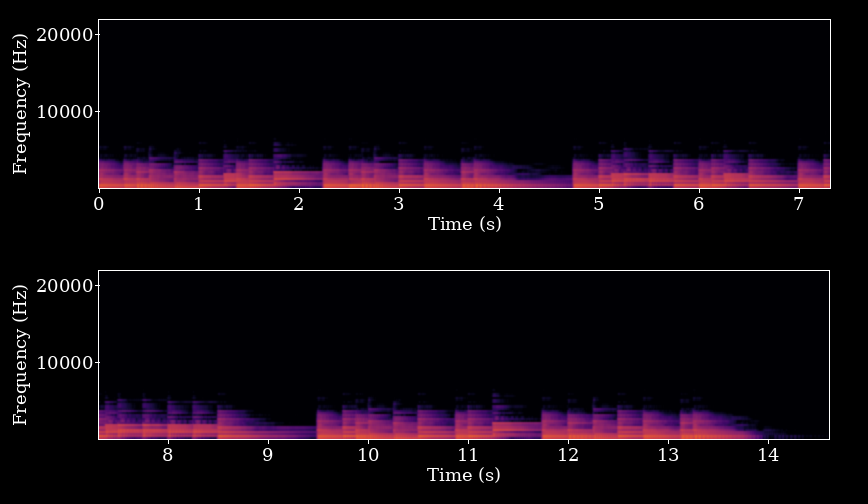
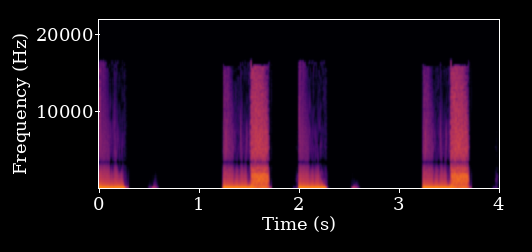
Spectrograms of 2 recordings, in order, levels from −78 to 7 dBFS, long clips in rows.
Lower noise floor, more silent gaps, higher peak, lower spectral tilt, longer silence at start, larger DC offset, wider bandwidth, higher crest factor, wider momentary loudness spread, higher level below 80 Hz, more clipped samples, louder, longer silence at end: second, -73 dBFS vs under -90 dBFS; second, none vs 0.33-0.48 s, 0.62-1.24 s, 1.72-1.93 s, 2.31-2.50 s, 2.62-3.23 s; second, -18 dBFS vs -10 dBFS; about the same, -5 dB/octave vs -5 dB/octave; about the same, 0 s vs 0 s; neither; second, 6.2 kHz vs 17 kHz; about the same, 12 dB vs 12 dB; about the same, 6 LU vs 8 LU; second, -70 dBFS vs -26 dBFS; neither; second, -31 LUFS vs -21 LUFS; first, 0.75 s vs 0.3 s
